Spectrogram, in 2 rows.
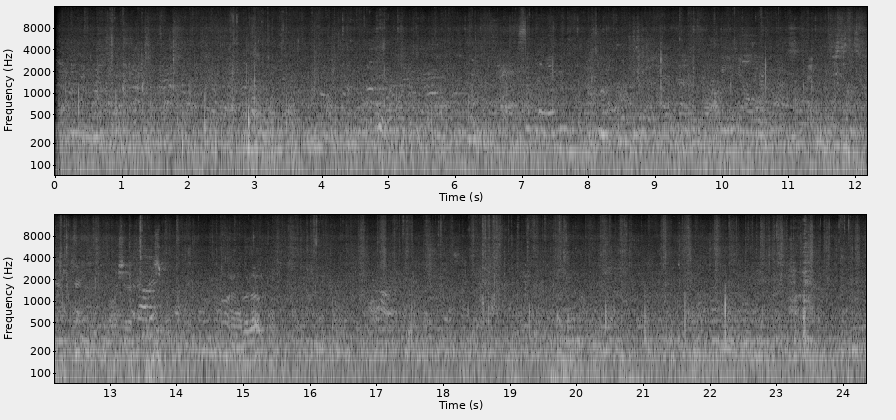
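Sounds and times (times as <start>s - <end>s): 
pedestrians in a UK town centre public place: 0.0s - 24.3s.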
